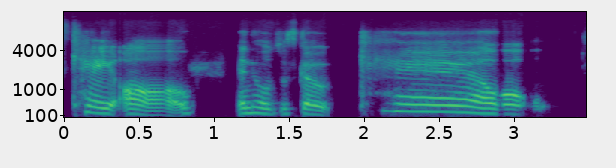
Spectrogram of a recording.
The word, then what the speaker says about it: Chaol: she'll be like it's kale two syllables and he goes kale and she's like no it's like not the vegetable it's k-all and he'll just go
